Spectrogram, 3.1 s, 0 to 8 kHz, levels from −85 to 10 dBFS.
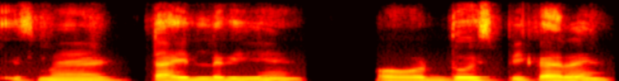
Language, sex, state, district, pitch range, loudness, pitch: Hindi, male, Arunachal Pradesh, Lower Dibang Valley, 135-145 Hz, -19 LUFS, 140 Hz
